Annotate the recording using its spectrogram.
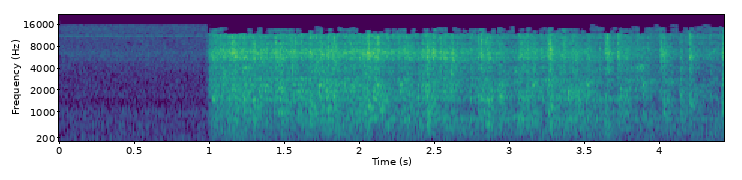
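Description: Rapid hand drumming on a set of congas, a dense run of quick strokes that starts suddenly about a second in.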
